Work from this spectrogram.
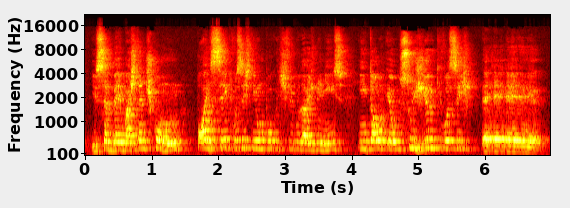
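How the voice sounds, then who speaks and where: A man's voice: high-pitched, recorded from a distance. A man with a Brazilian accent gives a casual video lesson on literature, often checking in with his students. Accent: Brazilian Portuguese. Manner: casual, addresses students as "gente" and "galera", often checks "beleza?". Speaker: literature teacher. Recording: very echoey room, voice off-mic.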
